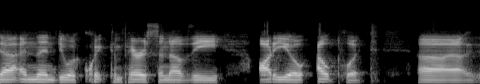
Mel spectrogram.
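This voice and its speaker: A man in his thirties hosting a casual tech unboxing in a halting, conversational way, speaking into a Bluetooth headset in a small office. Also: on the low side. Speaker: tech video host demonstrating a headset. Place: small home office, indoors. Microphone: single-ear Bluetooth headset. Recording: dull narrow-band Bluetooth headset sound.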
